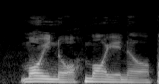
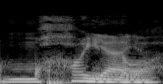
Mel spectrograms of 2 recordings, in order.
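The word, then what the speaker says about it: Mjölnir: Moynor. But everyone says it differently. That's how I say it. – It's got a J in it. – Yeah, it's Moynor. Moynor. – Moynor.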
